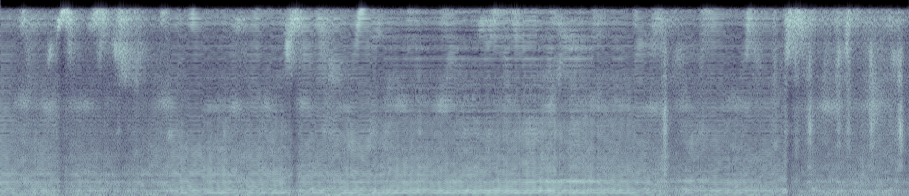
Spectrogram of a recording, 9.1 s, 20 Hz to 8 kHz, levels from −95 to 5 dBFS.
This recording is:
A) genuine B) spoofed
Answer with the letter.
B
